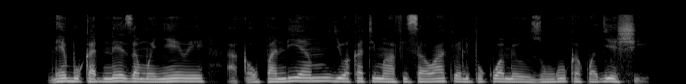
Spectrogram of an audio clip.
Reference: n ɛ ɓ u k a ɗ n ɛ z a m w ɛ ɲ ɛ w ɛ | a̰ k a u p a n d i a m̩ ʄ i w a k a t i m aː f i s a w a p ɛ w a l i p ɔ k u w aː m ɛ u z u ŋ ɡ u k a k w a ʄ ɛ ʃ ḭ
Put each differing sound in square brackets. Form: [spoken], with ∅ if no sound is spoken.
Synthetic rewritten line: n ɛ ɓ u k a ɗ n ɛ z a m w ɛ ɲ ɛ w ɛ | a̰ k a u p a n d i a m̩ ʄ i w a k a t i m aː f i s a w a [k] ɛ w a l i p ɔ k u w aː m ɛ u z u ŋ ɡ u k a k w a ʄ ɛ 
